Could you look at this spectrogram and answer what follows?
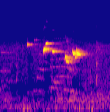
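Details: A sooty-headed bulbul, called kutilang emas, sings a short whistled phrase of a few clear notes, the later ones lower and richer, against a faint low rumble.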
